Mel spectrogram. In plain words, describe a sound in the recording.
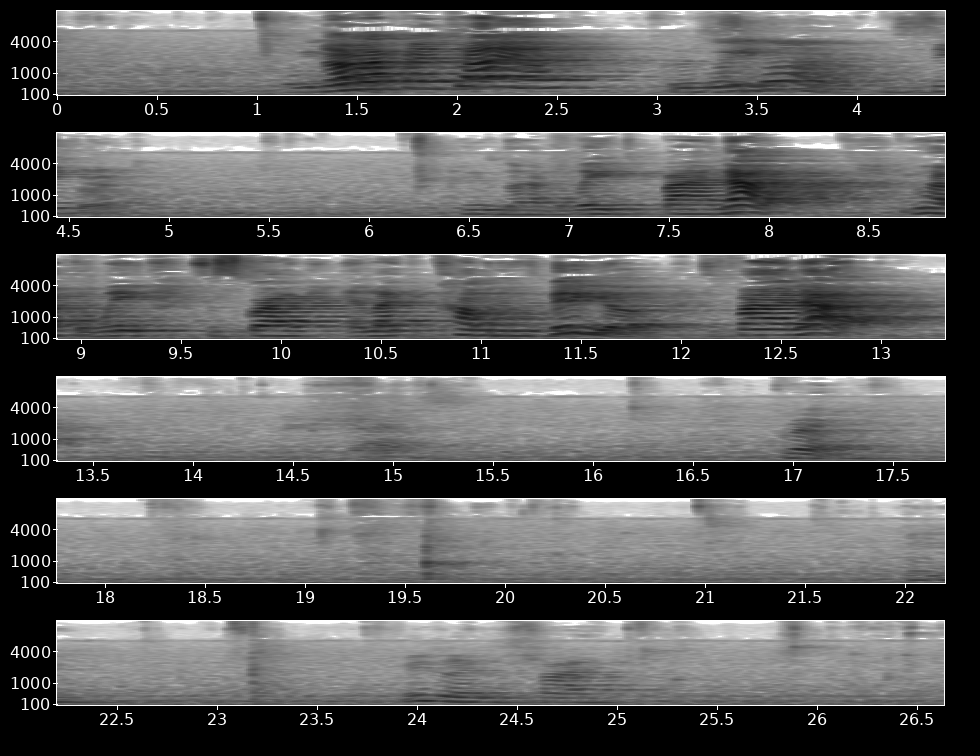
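A young woman chews food with wet, smacking sounds.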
